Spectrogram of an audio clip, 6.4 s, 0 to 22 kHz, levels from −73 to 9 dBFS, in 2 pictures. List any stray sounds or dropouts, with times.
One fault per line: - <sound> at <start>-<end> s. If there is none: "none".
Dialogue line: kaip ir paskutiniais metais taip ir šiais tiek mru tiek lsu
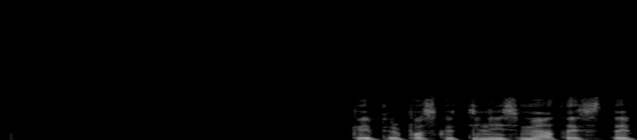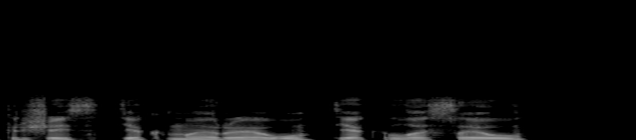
none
